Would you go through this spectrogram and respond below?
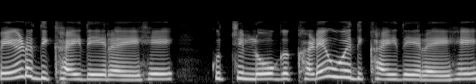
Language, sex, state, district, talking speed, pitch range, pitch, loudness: Hindi, female, Chhattisgarh, Bilaspur, 175 wpm, 230-270 Hz, 245 Hz, -14 LUFS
